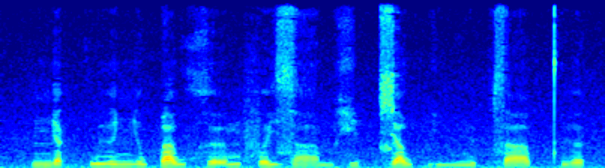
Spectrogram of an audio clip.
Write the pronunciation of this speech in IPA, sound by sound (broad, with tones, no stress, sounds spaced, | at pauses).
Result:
ɲ a˦˥ k̚ h w ɨ˧ ə̯ ɲ ə˨˦ w ɓ a˧ w x ə̰ː˧˥ m f ə˧ j z a̤ː˨˩ m x i˦˥ p̚ t͡ɕ a˨˦ w ɓ i̤˨˩ m n ɨ˨˩ p̚ s aː˨˩ p̚ t̪ʰ ɨ˧ ə̯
